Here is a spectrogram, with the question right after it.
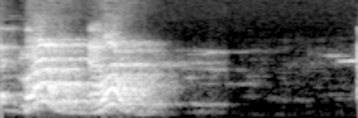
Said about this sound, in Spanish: sentarnos derechos y agradecer a los perritos que ladran y a todos los seres que nos acompañan, porque estamos muy bendecidos.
